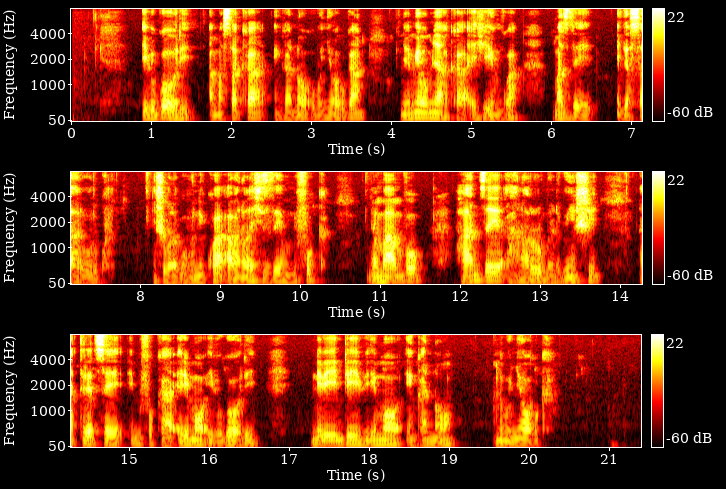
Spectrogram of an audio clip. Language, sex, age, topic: Kinyarwanda, female, 25-35, agriculture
